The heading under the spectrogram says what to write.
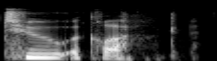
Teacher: American English uses a burst of air, and it might sound like ch, like a ch sound, and that's good because that means you've held the air back with your tongue behind your top teeth and then built up pressure behind your tongue and then push the air out to release it with that sound too. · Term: the good T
